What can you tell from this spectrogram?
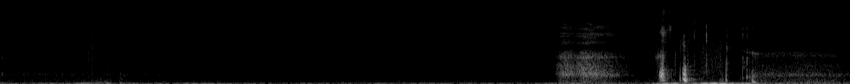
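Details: Morning allergic sneezing fit that happens every morning: a drawn-in breath, then several sneezes in quick succession in a small room; the fit went on about 5 more minutes after recording stopped.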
